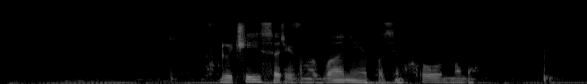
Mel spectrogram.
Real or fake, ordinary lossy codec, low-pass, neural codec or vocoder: fake; none; 7.2 kHz; codec, 16 kHz, 2 kbps, X-Codec, HuBERT features, trained on balanced general audio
